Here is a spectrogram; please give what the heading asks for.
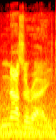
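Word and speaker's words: Nazaré: It's pronounced Nazare.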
